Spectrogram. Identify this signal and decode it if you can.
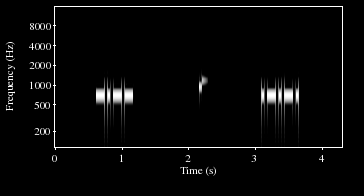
Morse code, heard as a keyed tone, about 27 wpm, 700 Hz. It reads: Y <AR>
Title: Single Character (Letter:Number:Punctuation:Prosign) Alt 28wpm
